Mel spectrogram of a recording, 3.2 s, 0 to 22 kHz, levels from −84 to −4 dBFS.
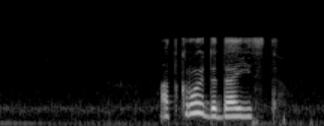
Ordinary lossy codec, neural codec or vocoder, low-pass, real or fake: Opus, 64 kbps; codec, 16 kHz, 16 kbps, FunCodec, trained on LibriTTS, 50 frames a second; 7.2 kHz; fake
